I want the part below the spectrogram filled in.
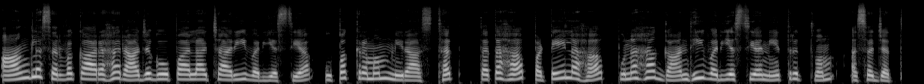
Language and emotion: Sanskrit, neutral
